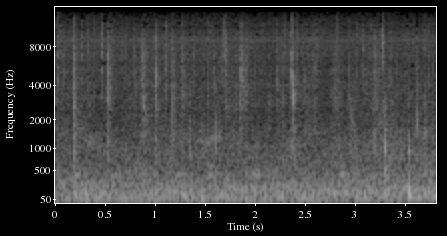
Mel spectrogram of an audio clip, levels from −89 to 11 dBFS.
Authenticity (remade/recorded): recorded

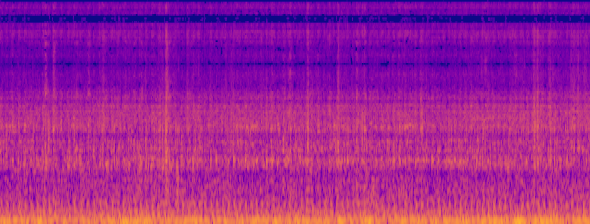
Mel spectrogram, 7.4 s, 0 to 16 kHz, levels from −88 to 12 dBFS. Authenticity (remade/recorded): remade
